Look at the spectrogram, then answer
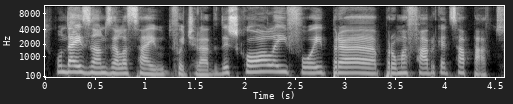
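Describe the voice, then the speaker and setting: The sound is dry and close with no echo as a woman talks at a fairly high pitch. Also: ordinary pitch variation, moderate pace, very clean recording, silent background. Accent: Minas Gerais. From Minas Gerais, Brazil. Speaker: municipal education secretary, former teacher and school principal. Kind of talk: interview.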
